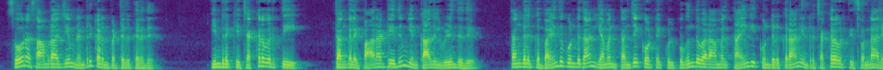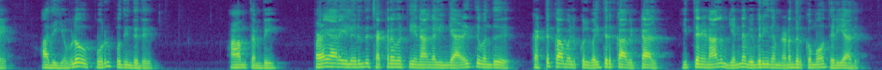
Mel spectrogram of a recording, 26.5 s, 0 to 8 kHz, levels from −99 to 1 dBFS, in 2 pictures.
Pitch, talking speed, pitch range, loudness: 120 Hz, 100 wpm, 105-135 Hz, -16 LUFS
